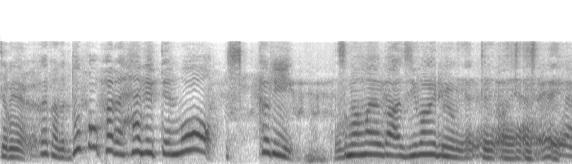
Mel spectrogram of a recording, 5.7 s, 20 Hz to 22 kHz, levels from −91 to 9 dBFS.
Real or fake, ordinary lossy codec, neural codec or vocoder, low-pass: fake; none; codec, 16 kHz, 1 kbps, FunCodec, trained on LibriTTS, 50 frames a second; none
